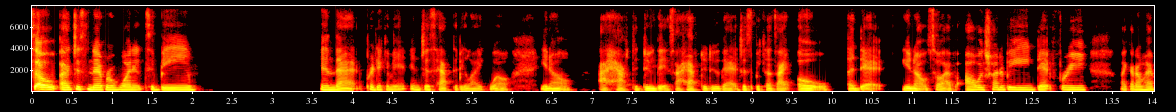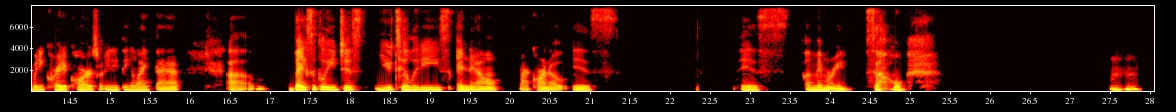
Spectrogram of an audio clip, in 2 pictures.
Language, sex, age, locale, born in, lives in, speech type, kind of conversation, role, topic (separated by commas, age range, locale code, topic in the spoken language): English, female, 30-34, en-US, United States, United States, conversation, advice, user, How can I create a realistic plan to reach my financial goal?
